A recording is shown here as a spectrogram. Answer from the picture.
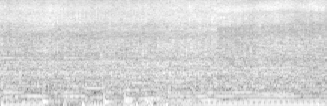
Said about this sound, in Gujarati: હવે એમાં છીણેલા ટમેટા ઉમેરી દઈશું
